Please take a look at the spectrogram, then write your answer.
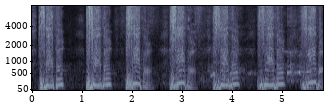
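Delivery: whiny cartoon-kitten teen voice; teen son voice. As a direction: nag 'Father' over and over like a cartoon kitten. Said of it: "this is what you hear".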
